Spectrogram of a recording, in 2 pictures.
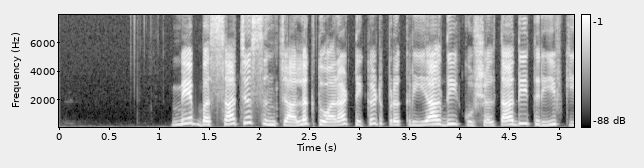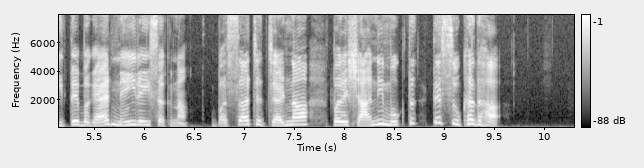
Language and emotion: Dogri, happy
